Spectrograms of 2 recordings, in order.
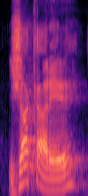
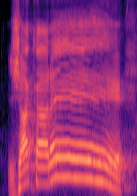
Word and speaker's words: jacaré: seguinte aí nesse caso jacaré é uma palavra oxítona porque a última sílaba é a mais forte jacaré vamos lembrar que nós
